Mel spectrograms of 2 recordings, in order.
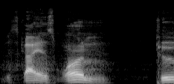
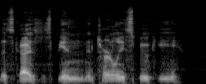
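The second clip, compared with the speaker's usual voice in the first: ordinary talk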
